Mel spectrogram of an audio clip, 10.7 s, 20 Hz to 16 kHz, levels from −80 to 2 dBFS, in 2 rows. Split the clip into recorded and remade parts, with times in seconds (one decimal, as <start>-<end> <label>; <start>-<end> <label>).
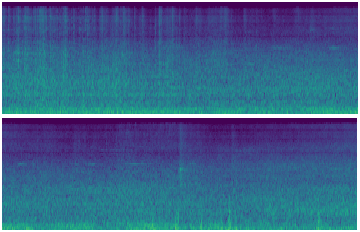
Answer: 0.0-1.4 recorded; 1.4-6.8 remade; 6.8-8.0 recorded; 8.0-10.7 remade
